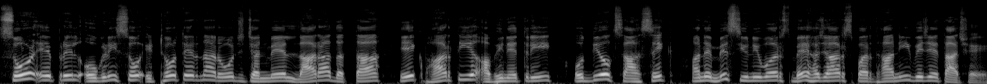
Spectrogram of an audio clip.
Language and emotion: Gujarati, neutral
